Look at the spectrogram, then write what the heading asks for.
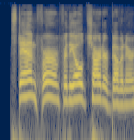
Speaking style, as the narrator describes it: shouted the crowd

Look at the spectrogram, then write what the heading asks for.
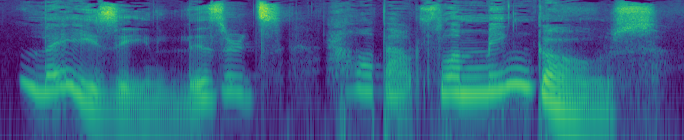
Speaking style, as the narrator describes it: The monkey exclaims

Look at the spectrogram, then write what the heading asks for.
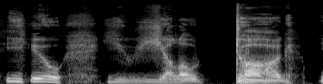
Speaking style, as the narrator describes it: he spat out vehemently

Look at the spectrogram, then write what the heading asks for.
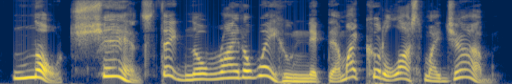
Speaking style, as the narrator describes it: Chuck said in a shocked tone

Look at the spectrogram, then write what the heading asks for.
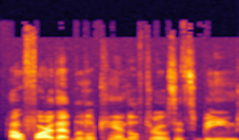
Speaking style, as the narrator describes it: exclaimed

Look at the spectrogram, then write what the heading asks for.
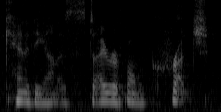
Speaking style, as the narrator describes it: he muttered

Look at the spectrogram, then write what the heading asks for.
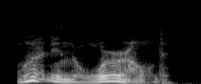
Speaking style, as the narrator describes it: Wilma asked in a breathy and perplexed voice

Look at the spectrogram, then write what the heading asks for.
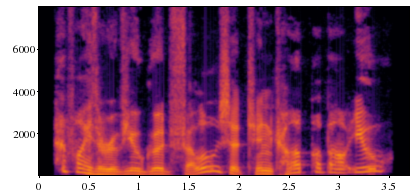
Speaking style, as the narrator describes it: he managed to gasp

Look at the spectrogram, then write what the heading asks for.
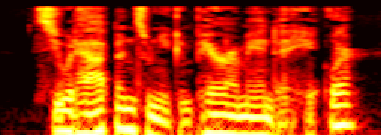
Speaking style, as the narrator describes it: they cried

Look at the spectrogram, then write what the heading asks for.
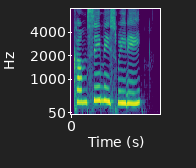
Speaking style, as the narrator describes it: urged in a falsetto voice

